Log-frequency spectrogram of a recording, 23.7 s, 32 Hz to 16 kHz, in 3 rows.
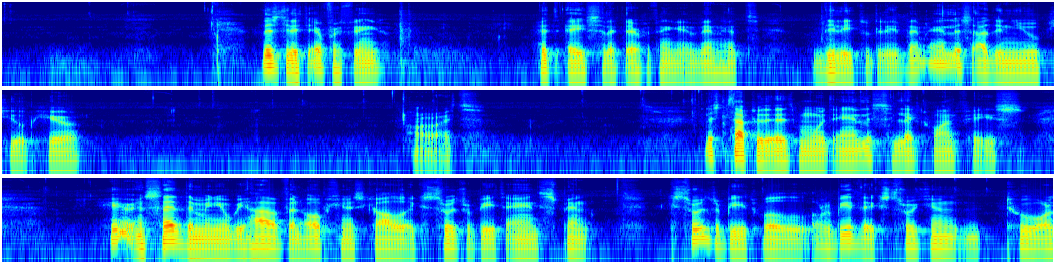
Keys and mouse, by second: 0.7 middle click, 2.9 Tab, 3.9 a, 4.3 middle click, 6.2 Delete, 6.9 shift+a, 10.2-10.6 middle drag, 11.1-12.2 middle drag, 12.7-13.0 middle drag, 13.3 Tab, 14.2 click, 14.8-16.1 middle drag, 17.0 alt+e, 21.5-22.4 middle drag, 22.6 shift+middle click, 23.2-23.6 middle drag.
